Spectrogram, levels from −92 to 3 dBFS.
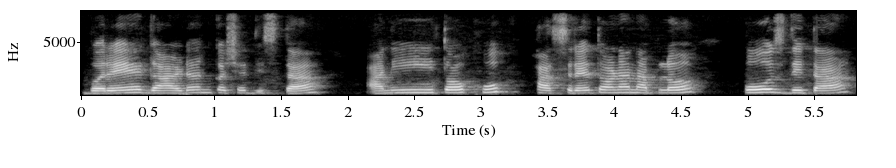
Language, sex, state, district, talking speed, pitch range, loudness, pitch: Konkani, female, Goa, North and South Goa, 125 wpm, 230-265 Hz, -15 LUFS, 250 Hz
